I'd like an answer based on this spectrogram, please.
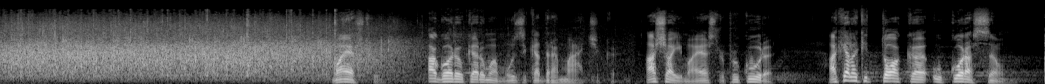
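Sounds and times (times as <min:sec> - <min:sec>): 
crowd applause: 0:00.0 - 0:05.3
speech: 0:03.4 - 0:10.4.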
